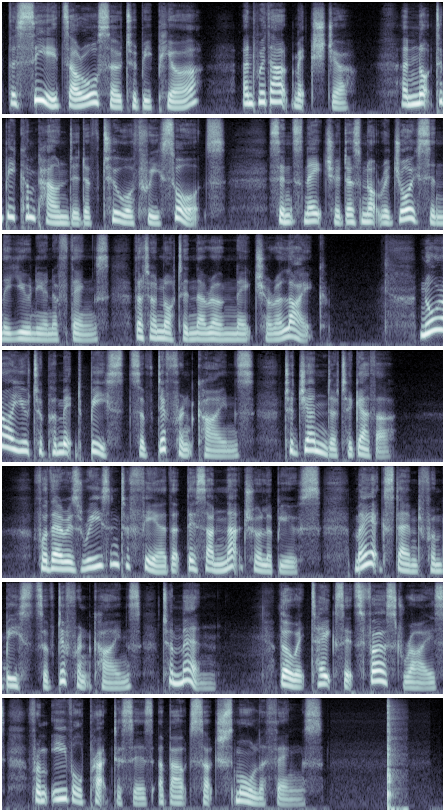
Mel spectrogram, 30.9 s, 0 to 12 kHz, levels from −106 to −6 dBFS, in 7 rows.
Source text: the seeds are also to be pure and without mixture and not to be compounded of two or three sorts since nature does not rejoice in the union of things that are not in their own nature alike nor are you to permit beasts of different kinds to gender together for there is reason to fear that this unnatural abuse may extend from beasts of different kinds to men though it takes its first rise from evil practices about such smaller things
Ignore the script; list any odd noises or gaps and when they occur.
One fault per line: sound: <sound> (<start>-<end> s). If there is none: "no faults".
sound: tap (30.3-30.5 s)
